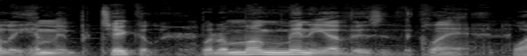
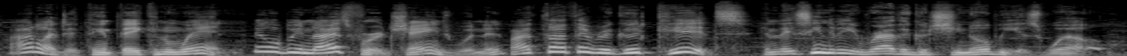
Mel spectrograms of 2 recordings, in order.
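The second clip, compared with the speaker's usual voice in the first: hopeful assistant; 6 semitones higher than usual. Acted. Shizune hopefully voiced, higher.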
